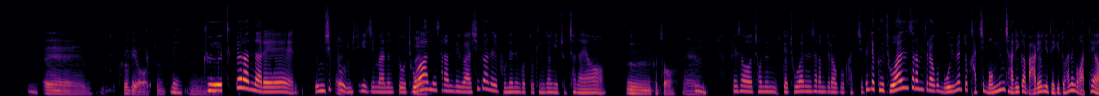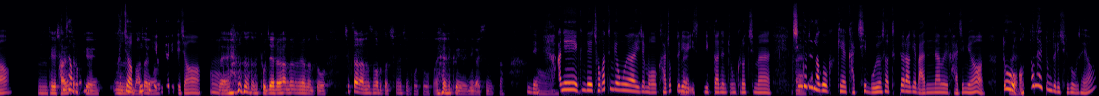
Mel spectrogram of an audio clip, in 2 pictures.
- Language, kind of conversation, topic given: Korean, unstructured, 특별한 날에는 어떤 음식을 즐겨 드시나요?
- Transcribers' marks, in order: tsk; tsk; other background noise; laugh; laugh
